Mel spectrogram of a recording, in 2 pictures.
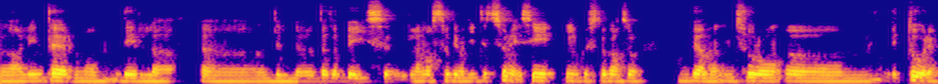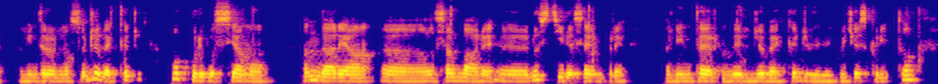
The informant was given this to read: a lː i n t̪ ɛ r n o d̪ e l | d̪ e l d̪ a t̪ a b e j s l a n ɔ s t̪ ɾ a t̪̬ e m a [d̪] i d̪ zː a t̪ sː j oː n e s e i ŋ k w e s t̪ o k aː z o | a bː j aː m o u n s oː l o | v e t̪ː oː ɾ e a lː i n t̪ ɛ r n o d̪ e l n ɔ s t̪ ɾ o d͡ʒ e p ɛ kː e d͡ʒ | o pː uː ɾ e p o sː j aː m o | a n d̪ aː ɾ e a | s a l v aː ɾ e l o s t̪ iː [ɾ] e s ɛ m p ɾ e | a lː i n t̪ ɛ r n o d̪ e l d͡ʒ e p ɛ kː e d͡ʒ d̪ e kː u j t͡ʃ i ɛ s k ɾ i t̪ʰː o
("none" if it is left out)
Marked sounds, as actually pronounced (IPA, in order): t̪, l

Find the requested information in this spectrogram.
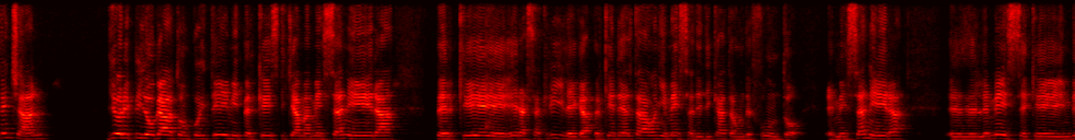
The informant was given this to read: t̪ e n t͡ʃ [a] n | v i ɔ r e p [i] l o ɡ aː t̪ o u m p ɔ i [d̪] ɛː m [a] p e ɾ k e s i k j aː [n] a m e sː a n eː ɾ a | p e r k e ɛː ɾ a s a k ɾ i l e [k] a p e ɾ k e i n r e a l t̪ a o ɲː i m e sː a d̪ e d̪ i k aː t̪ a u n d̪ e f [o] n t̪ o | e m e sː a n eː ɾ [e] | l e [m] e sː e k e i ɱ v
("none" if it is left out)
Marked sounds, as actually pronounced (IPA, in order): a, i, t̪, i, m, ɡ, u, a, m

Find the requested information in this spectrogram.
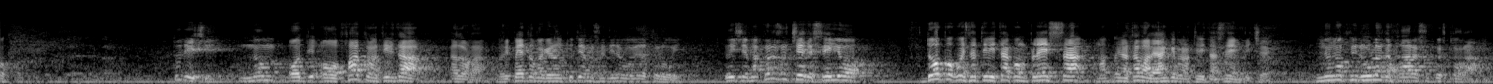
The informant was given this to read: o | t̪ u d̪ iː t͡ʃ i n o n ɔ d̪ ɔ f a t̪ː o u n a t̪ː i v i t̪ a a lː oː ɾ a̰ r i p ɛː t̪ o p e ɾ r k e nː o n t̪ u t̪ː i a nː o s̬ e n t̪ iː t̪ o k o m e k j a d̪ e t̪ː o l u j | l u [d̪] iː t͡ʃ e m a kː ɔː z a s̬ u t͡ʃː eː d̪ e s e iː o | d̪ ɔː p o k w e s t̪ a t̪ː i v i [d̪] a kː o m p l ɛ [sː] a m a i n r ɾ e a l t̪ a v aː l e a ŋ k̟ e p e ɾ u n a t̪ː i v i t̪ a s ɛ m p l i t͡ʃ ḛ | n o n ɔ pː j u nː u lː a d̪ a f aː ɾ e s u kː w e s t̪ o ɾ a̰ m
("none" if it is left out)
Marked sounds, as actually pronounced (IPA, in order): d̪, t̪, sː

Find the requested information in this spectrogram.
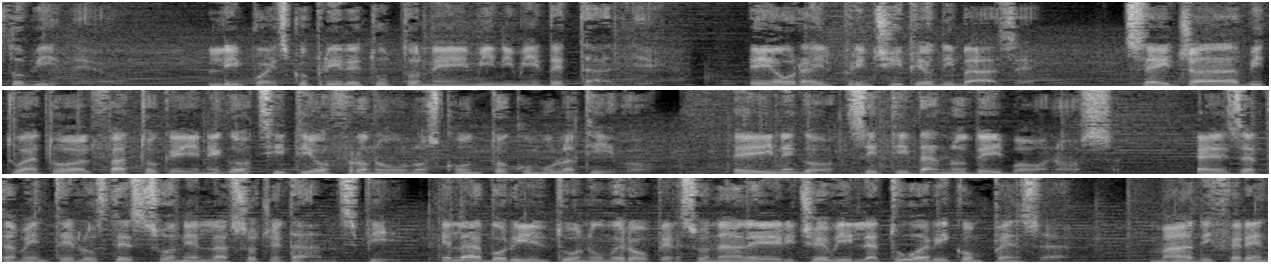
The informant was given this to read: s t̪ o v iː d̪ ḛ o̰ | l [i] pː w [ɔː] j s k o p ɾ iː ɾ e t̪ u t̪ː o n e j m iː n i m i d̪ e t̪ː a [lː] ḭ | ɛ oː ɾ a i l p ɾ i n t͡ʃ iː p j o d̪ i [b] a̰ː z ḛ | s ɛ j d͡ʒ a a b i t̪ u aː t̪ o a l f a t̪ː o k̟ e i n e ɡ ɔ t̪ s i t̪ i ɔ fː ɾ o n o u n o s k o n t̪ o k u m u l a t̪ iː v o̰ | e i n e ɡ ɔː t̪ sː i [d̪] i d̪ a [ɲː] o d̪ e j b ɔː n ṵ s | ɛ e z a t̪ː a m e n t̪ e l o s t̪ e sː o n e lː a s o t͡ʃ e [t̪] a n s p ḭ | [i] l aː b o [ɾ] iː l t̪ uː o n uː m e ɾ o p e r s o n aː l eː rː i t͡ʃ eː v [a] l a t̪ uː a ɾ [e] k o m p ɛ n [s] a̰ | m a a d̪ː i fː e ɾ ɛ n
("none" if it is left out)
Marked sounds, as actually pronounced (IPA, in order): i, ɔ, ʎː, b, t̪, nː, t̪, e, ɾ, i, i, s

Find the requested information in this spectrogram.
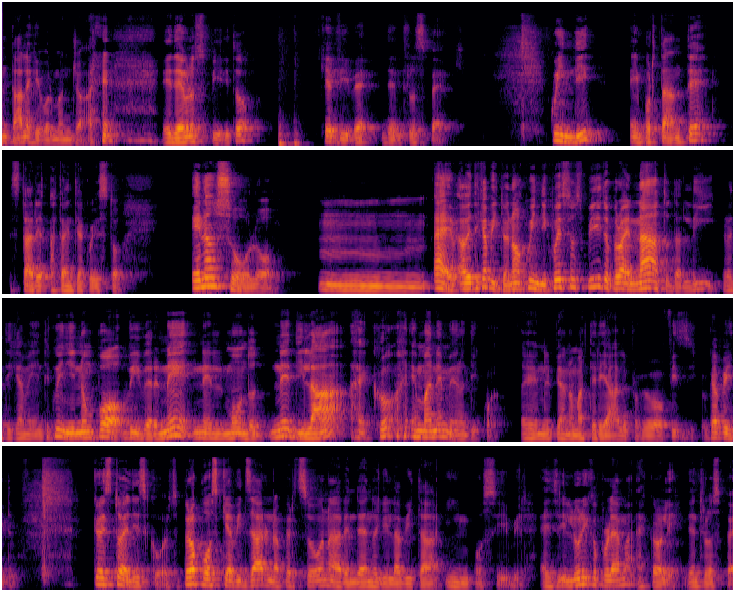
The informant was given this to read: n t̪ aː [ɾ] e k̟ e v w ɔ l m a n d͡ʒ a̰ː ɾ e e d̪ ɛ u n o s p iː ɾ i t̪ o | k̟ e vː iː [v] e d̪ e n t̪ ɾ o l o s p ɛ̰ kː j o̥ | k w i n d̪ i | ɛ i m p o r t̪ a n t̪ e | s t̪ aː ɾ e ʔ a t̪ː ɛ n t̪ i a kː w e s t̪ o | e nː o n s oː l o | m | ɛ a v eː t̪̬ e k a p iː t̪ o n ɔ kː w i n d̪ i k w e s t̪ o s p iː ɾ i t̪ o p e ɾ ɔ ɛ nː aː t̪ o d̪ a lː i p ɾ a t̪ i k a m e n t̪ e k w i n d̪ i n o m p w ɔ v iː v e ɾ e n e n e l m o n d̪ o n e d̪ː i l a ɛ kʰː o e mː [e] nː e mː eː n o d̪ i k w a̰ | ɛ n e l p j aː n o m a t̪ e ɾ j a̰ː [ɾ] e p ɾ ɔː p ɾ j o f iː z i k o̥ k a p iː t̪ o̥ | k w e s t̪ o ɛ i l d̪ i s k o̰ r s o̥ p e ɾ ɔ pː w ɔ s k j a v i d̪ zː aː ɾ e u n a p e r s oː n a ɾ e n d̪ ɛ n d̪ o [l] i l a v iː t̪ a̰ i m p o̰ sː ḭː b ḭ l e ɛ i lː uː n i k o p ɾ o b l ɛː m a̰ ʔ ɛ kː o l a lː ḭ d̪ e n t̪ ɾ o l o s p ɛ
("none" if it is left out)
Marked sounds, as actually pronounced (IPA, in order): l, v, a, l, ʎ

